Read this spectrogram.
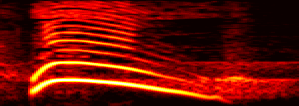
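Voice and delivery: high joyful whoop; preacher whooping with delight; excited whoop. Real, not acted. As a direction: let out a real whoop of joy. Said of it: "That's some great stuff".

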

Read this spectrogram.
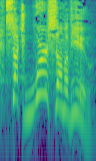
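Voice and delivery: slow, "were" leaned on with a fall; stress on were. Shown as a demonstration. Preacher rereading the verse to the congregation, stressing "were". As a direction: draw out and underline "were". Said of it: "Underline were".

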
